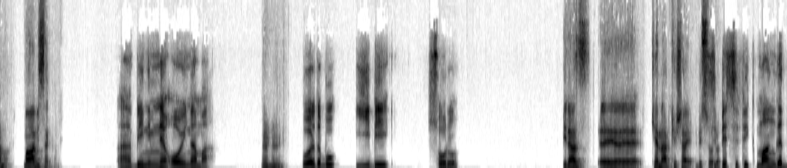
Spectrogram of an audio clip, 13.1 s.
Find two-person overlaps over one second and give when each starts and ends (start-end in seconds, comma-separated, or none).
none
